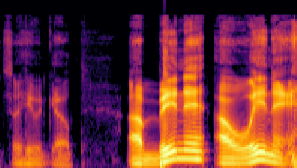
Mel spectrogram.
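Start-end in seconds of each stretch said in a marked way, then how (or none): 1.3-3.0 loud, very slow, drawn-out put-on French accent. Retelling how a chef said a canned food name: Jose Gutierrez French accent. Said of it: "the way you say Beanie Weenies in a French accent".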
